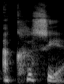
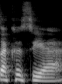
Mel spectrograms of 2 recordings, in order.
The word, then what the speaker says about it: Akosua: Akosia. I'm just saying that because a lot of people will ask, how do you say your name? Like, how do you say your name? It's Akosia, okay? Akosia.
